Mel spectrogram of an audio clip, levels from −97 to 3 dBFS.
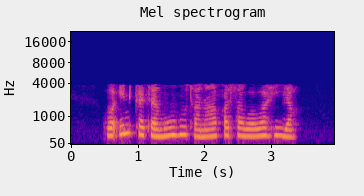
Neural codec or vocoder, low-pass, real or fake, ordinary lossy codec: none; 7.2 kHz; real; AAC, 16 kbps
